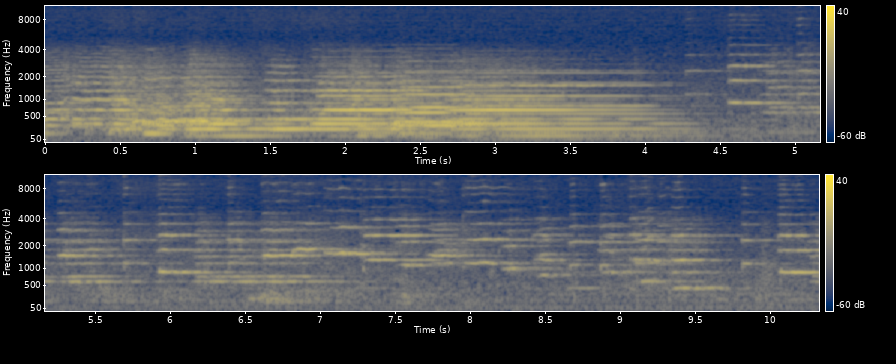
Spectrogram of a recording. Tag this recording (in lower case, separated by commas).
violin, music, musical instrument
